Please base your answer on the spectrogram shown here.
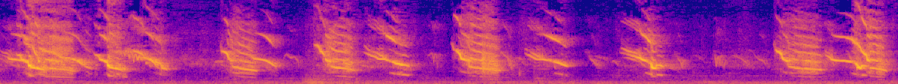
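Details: Noisy backyard chickens, recorded raw outdoors: a run of high, piercing, falling chirps in separate bursts about every half second to second, some doubled, with a faint low background noise.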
